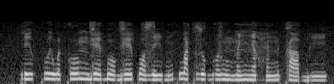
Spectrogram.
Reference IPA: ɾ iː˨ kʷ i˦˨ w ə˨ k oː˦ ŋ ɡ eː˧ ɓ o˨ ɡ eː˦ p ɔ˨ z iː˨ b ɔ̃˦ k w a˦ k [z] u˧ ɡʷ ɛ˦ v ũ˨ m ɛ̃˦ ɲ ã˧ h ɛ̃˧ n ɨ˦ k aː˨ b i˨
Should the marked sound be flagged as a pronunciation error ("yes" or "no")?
no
